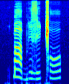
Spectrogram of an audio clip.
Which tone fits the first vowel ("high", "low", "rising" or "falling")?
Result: falling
